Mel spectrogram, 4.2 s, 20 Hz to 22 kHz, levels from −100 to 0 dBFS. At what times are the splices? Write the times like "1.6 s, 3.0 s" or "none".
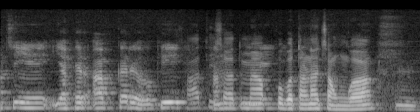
2.3 s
